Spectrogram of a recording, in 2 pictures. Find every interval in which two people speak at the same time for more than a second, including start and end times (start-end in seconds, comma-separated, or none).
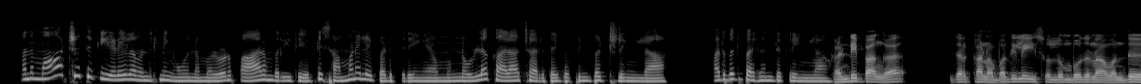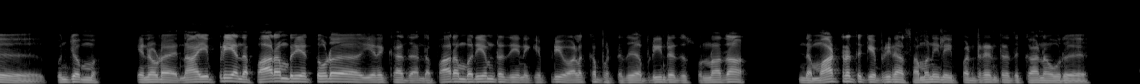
none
